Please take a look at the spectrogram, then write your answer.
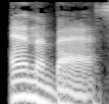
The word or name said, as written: anabas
